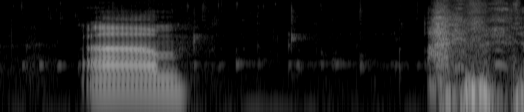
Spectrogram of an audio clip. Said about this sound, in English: As Addie pours a giant glass of wine.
